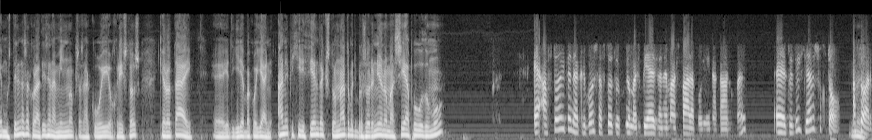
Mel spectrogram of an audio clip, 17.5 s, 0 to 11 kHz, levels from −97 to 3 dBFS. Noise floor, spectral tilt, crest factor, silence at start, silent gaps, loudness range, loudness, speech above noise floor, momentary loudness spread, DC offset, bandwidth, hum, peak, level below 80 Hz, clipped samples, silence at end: -47 dBFS; -7.5 dB/octave; 12 dB; 0 s; none; 5 LU; -13 LUFS; 35 dB; 8 LU; under 0.1%; 8 kHz; 50 Hz at -35 dBFS; 0 dBFS; -30 dBFS; under 0.1%; 0 s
